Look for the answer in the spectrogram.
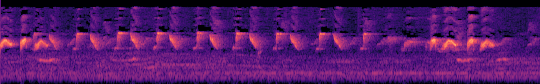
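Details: Red-whiskered bulbul singing in the morning during voice training, pushed toward the double-note wild style; rapid series of short, bright chirps repeated about four times a second, with louder bursts near the start and end.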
